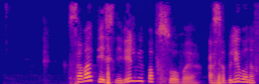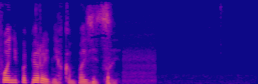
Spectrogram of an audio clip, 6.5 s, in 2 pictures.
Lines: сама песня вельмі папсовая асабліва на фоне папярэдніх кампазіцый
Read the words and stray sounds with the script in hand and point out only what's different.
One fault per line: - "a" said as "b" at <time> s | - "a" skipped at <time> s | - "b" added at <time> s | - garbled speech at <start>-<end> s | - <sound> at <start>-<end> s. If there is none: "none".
none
